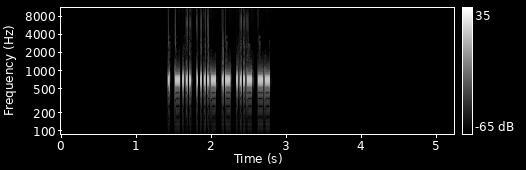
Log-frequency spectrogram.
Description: Morse code, heard as a keyed tone, about 53 wpm, 700 Hz. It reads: EB4AVM
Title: DXCC-100 Call Signs - 6 Characters - Repeated 2x - 50wpm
